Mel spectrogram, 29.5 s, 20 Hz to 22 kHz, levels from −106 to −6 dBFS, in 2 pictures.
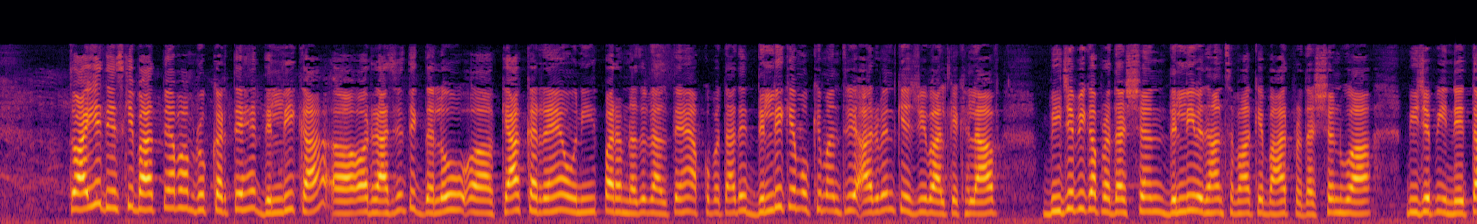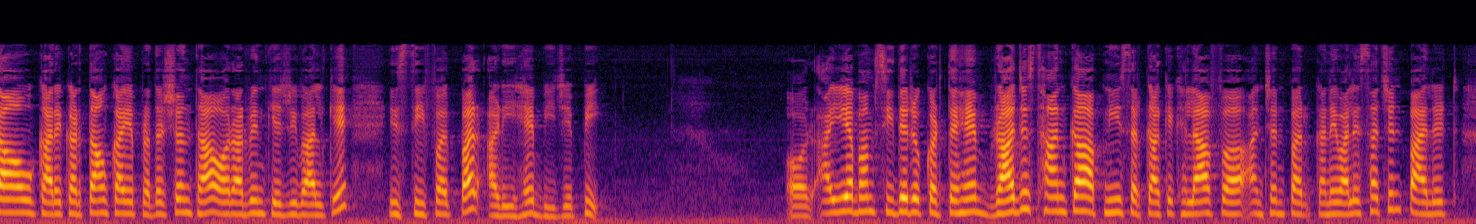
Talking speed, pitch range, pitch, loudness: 165 wpm, 210-250 Hz, 225 Hz, -25 LUFS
